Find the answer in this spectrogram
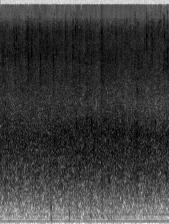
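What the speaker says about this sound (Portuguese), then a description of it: "uma salva de palmas, obrigada" Church congregation clapping steadily during a sermon, a dense, even patter of hands filling the room without letting up.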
